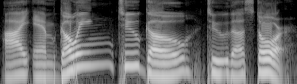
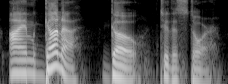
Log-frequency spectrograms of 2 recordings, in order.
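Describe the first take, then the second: First: Slow, with "going to" fully sounded; textbook full form. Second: "going to" reduced to "gonna"; normal spoken form. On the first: Teacher shows the book form, "going to" in full. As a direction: say "I am going to" slowly, each word separate. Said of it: "In books, you learn "going to". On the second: Teacher shows normal speaking, "gonna" for going to. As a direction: run it together as "I'm gonna". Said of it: "in normal speaking, we use "gonna". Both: Shown as a demonstration.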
